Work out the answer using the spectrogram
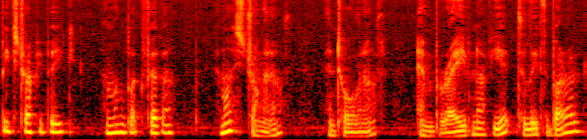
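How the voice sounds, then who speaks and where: A man's voice: mid-range voice, big pitch swings, normal speed, a little mellow, a little hiss or hum, pitched above the performer's own voice. A man voicing a small, eager young male puffin chick in a storybook, asking earnestly. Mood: eager, hopeful. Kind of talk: storybook character voice.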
